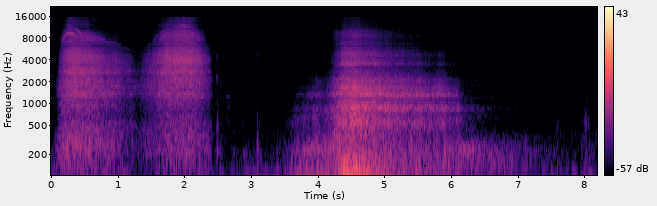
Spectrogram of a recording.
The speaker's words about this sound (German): Und jetzt nehmen wir drei tiefe Atemzüge gemeinsam durch die Nase ein und durch den Mund aus.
